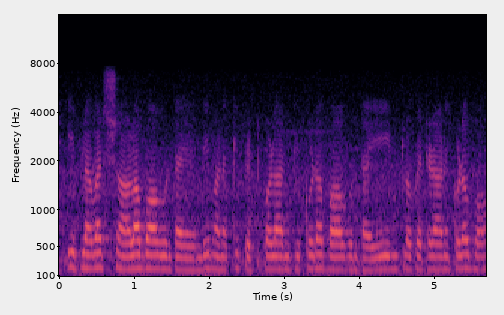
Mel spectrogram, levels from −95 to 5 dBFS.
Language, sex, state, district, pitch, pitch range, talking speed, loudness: Telugu, female, Andhra Pradesh, Anantapur, 180 Hz, 175-190 Hz, 145 wpm, -36 LUFS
